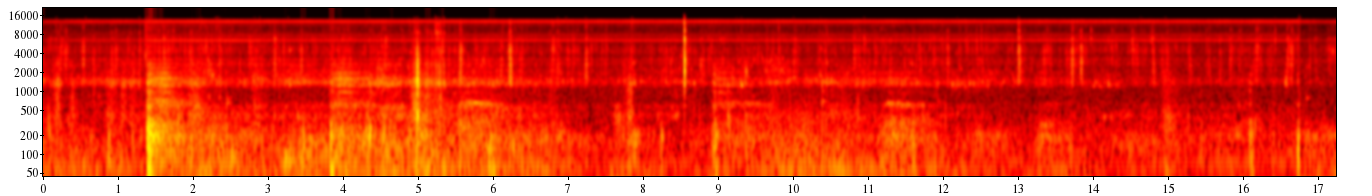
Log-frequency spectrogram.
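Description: Underwater sound picked up through an action camera's waterproof housing: a muffled, low churning of moving water with scattered clicks and knocks, the loudest a knock about a second and a half in and a sharp click a little past the middle.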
